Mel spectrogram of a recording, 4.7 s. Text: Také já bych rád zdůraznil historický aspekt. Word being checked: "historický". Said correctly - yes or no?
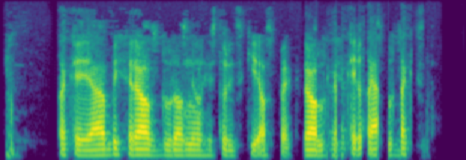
yes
